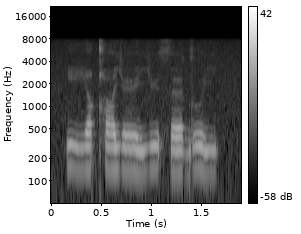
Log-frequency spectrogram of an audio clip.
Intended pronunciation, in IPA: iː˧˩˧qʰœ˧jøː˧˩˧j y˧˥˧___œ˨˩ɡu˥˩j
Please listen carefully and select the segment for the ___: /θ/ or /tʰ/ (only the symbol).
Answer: θ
